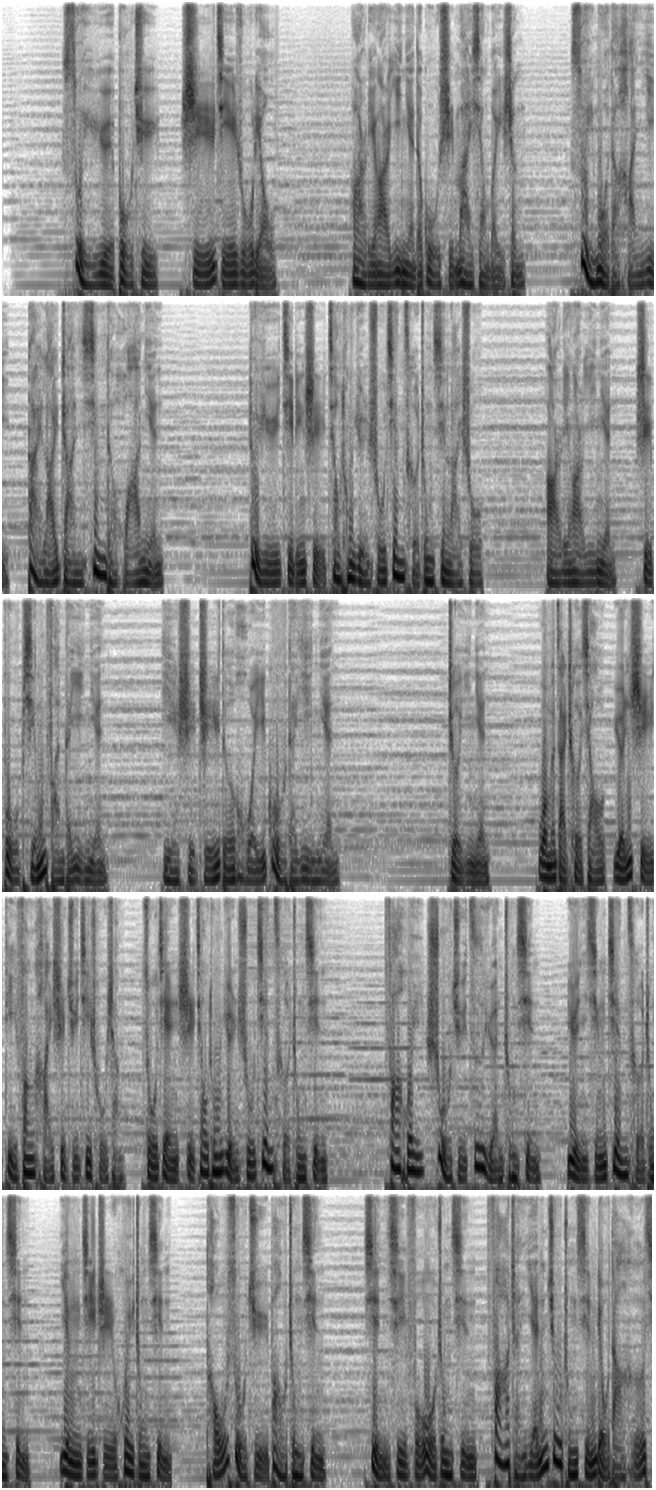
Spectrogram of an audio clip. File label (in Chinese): 男 大气专题; 交通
